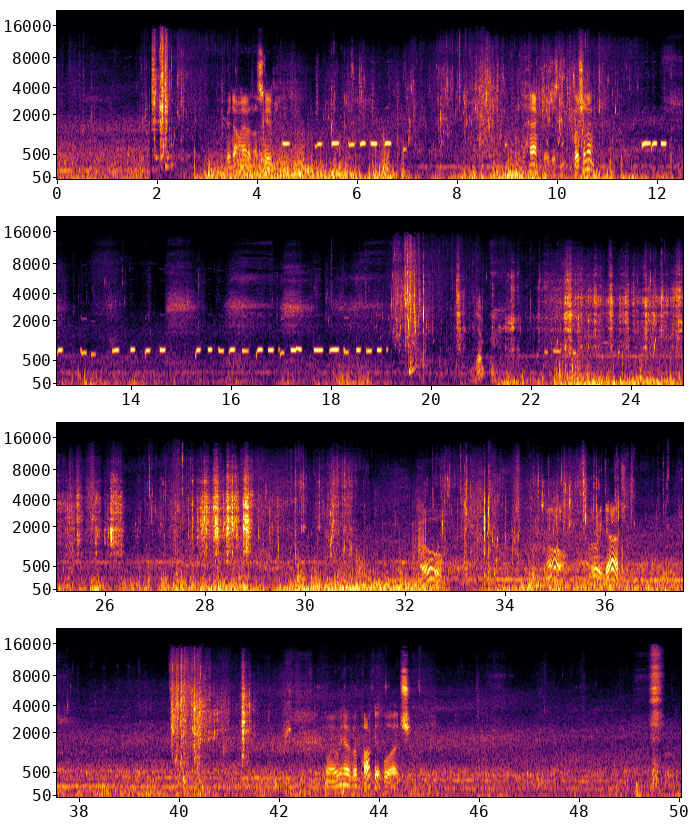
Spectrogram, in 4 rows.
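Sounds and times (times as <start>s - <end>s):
metal detector short beeps: 4.5s - 6.7s.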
